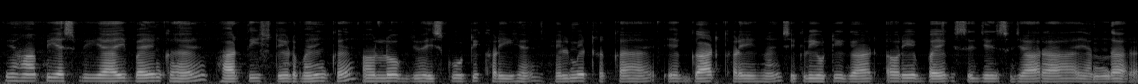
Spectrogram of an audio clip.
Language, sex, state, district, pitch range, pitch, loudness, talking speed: Hindi, male, Jharkhand, Sahebganj, 135-150 Hz, 145 Hz, -33 LUFS, 170 wpm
